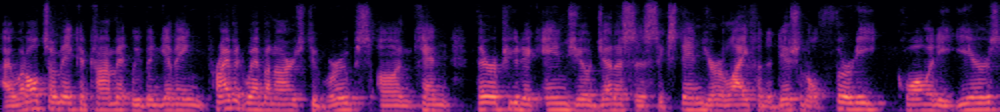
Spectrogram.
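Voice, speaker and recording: A man speaks at medium pitch with a dark, mellow tone. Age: 70s. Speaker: company executive presenting a webinar. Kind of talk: webinar presentation. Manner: halting, with repeated words and fillers.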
